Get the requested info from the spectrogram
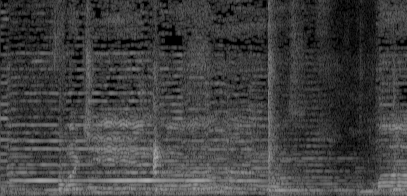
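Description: Kashmiri sarangi being bowed, holding one long high note for about two seconds before the melody moves on, with hand-drum strokes underneath. A man's singing voice comes back in near the end.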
